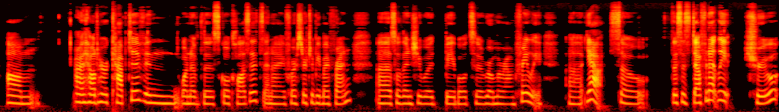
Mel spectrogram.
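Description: With an unremarkable speaking voice, a woman talks at a medium pitch and moderate pace with ordinary pitch variation, the sound dry and close with no echo in a very clean recording over a silent background. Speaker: student podcast co-host. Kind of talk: casual chat.

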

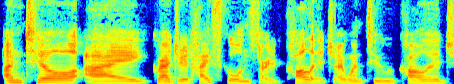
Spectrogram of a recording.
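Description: Over a quiet background, a woman with an unremarkable speaking voice talks at a moderate pace, with a fairly low pitch and ordinary pitch variation. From New York City, the Bronx. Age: 20s. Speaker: software engineer. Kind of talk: interview conversation.

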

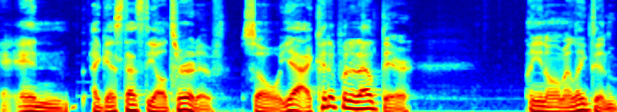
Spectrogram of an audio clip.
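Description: Here is a man with an unremarkable speaking voice and a fairly low pitch. He talks at a moderate pace with lively intonation. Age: 50s. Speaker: podcast host. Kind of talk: casual monologue. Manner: casual, laughs often.

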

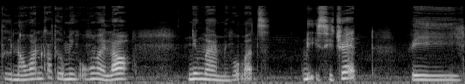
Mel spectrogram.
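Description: A woman talks with ordinary pitch variation while background noise comes through noticeably. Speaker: podcast host. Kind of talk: casual monologue.

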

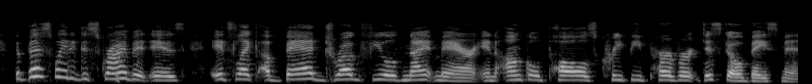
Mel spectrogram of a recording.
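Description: An ordinary speaking voice, fairly slow, with lively intonation. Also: woman, medium pitch for a woman. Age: 40s. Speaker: guest. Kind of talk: casual chat.

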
